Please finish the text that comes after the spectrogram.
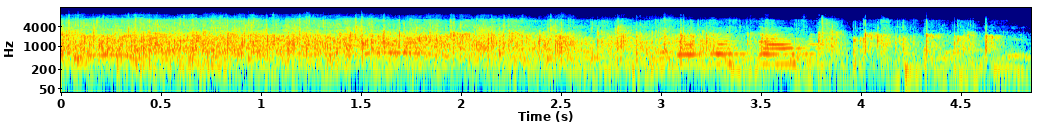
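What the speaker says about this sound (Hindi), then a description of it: "अरे शानदार ताली बजाओ।" A hall audience at a student award ceremony breaks into dense, sustained applause that stays steady, then thins into scattered claps with faint murmuring near the end.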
